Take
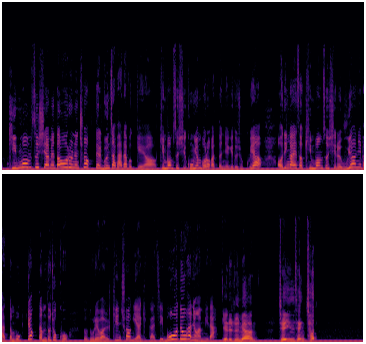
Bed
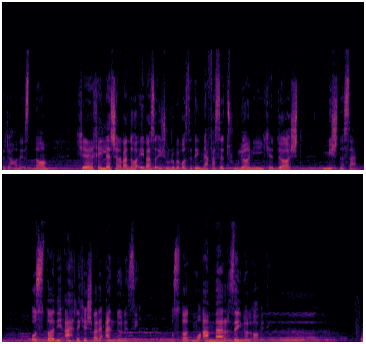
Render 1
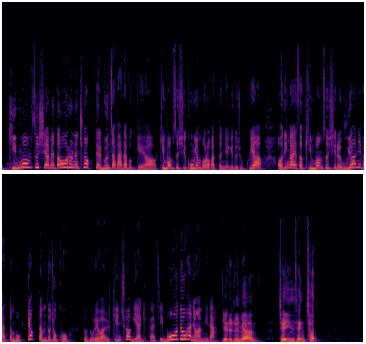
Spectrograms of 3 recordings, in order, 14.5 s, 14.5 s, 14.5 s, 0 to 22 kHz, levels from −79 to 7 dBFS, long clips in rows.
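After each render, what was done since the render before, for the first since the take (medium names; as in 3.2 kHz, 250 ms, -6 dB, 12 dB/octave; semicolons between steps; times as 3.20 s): hum notches 60/120/180/240/300 Hz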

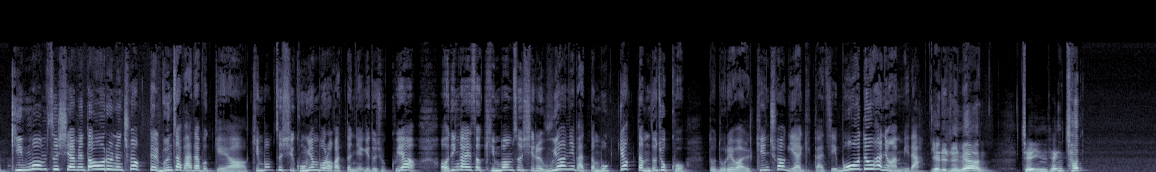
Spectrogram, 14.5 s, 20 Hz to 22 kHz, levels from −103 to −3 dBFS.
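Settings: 3.03–3.45 s: fade out; 4.73–6.34 s: comb of notches 930 Hz; 12.81–13.22 s: distance through air 430 m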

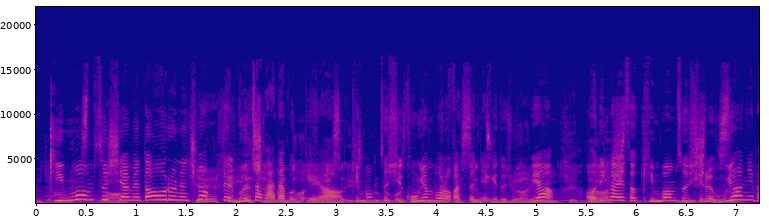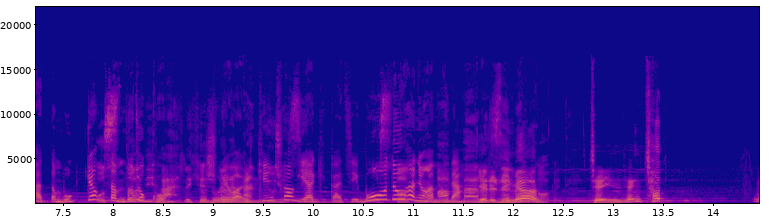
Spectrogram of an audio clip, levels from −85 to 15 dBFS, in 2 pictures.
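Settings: add bed -5.5 dB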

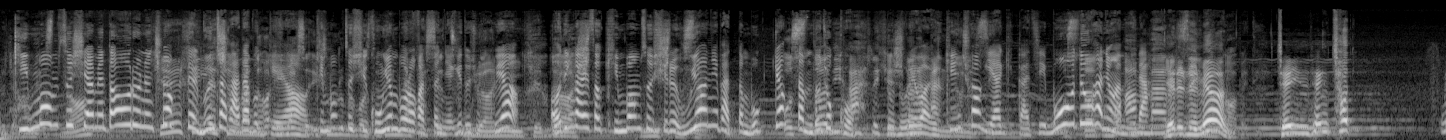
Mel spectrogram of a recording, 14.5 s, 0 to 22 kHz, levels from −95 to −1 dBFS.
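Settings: trim +7.5 dB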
